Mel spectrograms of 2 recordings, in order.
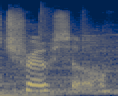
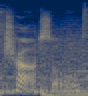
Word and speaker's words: Trosel: So it's Trosel. Trosel. Not Trossel. Not Trossel. Yeah.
